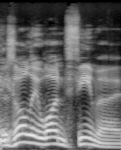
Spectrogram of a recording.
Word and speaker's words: Fhima: It's spelled with an H, right? FHIMA. – Yeah. You got it.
